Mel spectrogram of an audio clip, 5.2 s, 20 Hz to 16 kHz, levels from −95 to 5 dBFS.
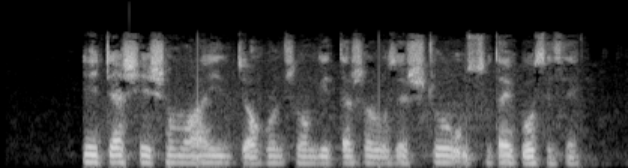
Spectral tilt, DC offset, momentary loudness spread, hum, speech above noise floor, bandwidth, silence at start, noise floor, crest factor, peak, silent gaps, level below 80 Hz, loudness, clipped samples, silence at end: -4.5 dB/octave; under 0.1%; 11 LU; none; 60 dB; 7.8 kHz; 0.7 s; -78 dBFS; 18 dB; 0 dBFS; none; -56 dBFS; -17 LUFS; under 0.1%; 0.45 s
